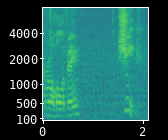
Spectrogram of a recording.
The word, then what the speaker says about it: Chic: Chic. C-H-I-C. Chic. I have to spell it for you. C-H-I-C. Chic. Check. No. Chic.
